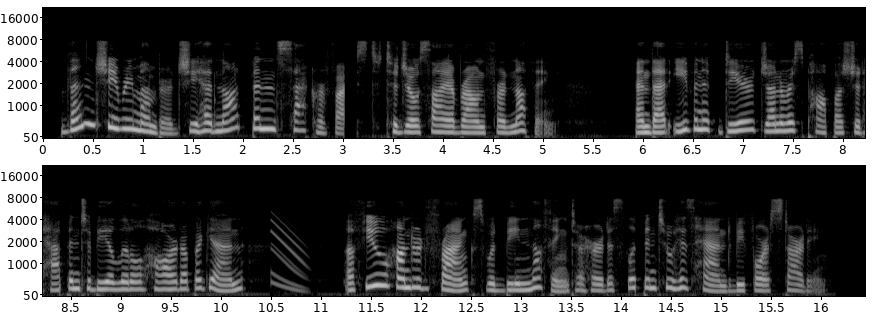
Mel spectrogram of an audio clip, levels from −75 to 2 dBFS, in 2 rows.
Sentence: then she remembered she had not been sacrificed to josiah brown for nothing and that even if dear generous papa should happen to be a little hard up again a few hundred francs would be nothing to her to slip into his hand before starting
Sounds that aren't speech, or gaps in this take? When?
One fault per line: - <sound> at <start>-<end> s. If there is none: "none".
- dropout at 3.0-3.1 s
- chirp at 10.5-10.9 s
